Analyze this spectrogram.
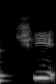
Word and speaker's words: Qi: I I personally explain is to say the chi is the Life Energy so you spell it Qi and the life energy and there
